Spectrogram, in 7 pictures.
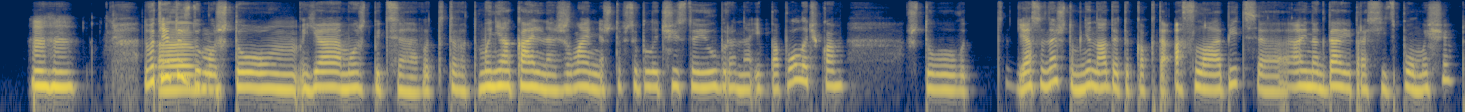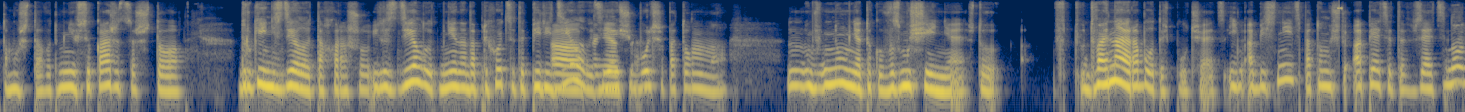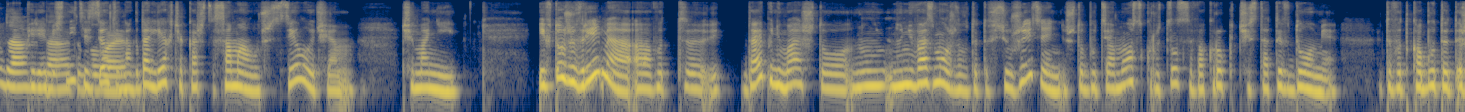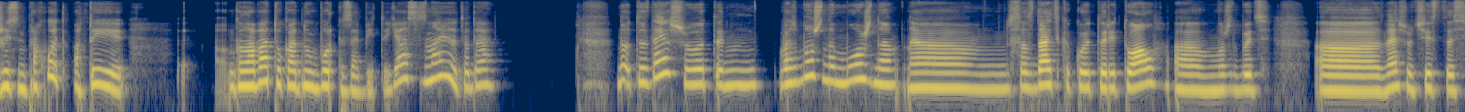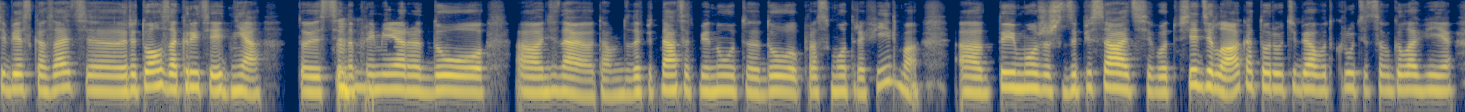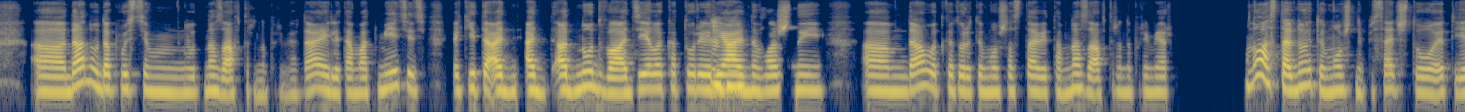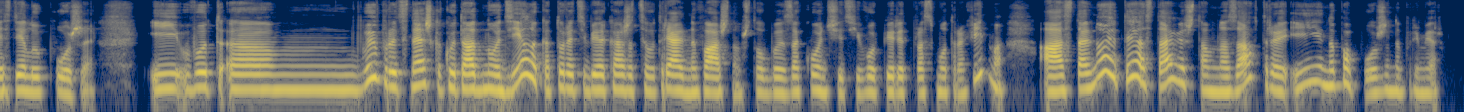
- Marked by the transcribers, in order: unintelligible speech
- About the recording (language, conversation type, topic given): Russian, advice, Как организовать домашние дела, чтобы они не мешали отдыху и просмотру фильмов?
